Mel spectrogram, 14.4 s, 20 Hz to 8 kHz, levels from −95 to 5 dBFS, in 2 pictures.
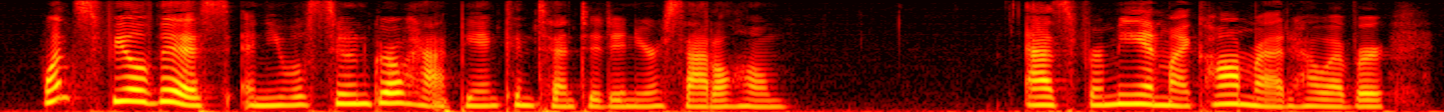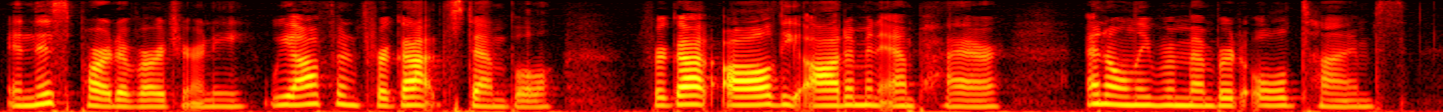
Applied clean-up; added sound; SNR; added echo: none; none; none; none.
